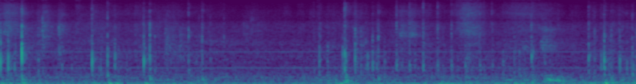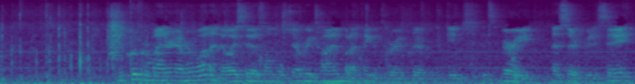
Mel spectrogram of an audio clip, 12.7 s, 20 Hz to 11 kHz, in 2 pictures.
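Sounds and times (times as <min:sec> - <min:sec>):
typing on a computer keyboard: 0:00.0 - 0:02.3, 0:03.2 - 0:04.6, 0:05.3 - 0:07.6
low hum: 0:00.0 - 0:12.7
speech: 0:07.7 - 0:12.7.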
